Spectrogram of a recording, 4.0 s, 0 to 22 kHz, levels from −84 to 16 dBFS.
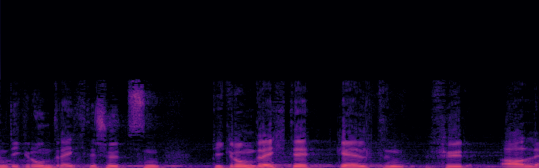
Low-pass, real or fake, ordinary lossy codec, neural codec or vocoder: none; real; none; none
